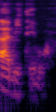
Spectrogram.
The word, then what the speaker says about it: habitez: تلفظ کیږي دلته او habitez-vous تاسو متوجه شئ چې اش چې دی په فرانسوي کې بې صدا حرف دی سایلنس دی نو دا تاسو نه تلفظ کوي تاسو نه وایئ چې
